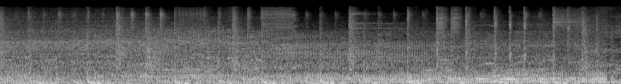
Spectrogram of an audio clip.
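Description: Wind rushing over the microphone and road noise from a moving bicycle in traffic, under background music.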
